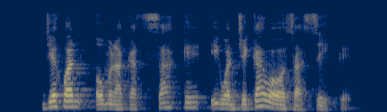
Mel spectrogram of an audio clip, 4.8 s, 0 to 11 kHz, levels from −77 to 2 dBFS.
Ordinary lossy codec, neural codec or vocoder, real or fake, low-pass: MP3, 96 kbps; none; real; 7.2 kHz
